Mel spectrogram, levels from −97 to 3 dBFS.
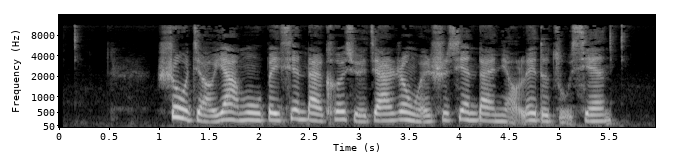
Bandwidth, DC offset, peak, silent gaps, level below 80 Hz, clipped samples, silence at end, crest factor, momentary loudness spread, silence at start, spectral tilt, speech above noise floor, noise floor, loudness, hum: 11.5 kHz; under 0.1%; -10 dBFS; none; -64 dBFS; under 0.1%; 0.45 s; 16 dB; 7 LU; 1 s; -4 dB/octave; 38 dB; -63 dBFS; -25 LUFS; none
